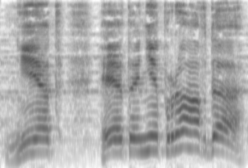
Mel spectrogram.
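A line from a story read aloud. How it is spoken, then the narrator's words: Shouting while running. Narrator (Russian): закричал, выбегая из леса, Зигфрид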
